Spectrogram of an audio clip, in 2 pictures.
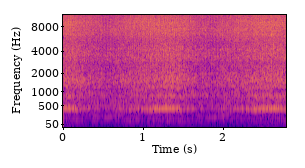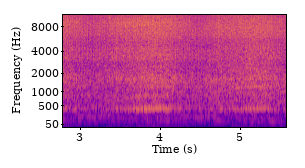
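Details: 1995 Honda Civic DX, warm engine at idle: idle rises and falls about every 1.5 seconds, a slow steady hunt; IACV checked first, but the real cause was a misadjusted cold fast idle valve, fixed by readjusting it.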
